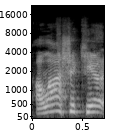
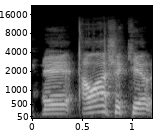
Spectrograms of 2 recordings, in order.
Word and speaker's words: Alashkert: Alashkert is how we decide to go with it.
